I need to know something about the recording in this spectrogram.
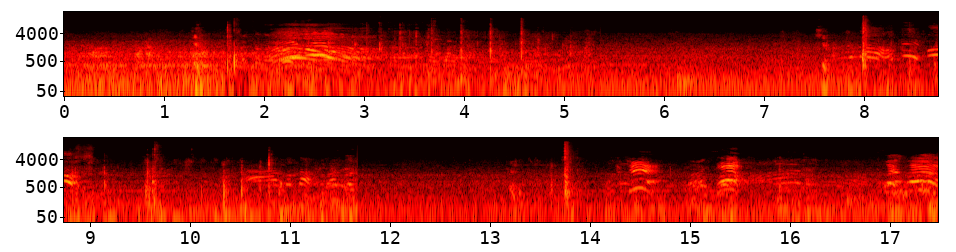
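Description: Players' voices calling out across a baseball field in short shouts, with several sharp clicks and knocks scattered through and a steady low rumble underneath.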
